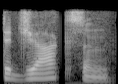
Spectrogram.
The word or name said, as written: digoxin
